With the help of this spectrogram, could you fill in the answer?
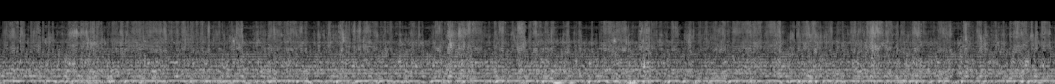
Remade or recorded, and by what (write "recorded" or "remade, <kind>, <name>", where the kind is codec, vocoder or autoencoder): remade, vocoder, BigVGAN v2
